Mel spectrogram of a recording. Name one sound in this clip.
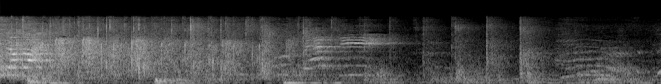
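Young women sing together into microphones in lively close harmony.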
